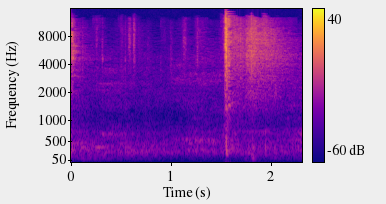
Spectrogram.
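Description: Badminton racket strikes on the shuttlecock during a rally: a sharp crack about a second and a half in, the loudest sound, with a softer hit at the start, over a low steady hum of arena crowd noise.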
